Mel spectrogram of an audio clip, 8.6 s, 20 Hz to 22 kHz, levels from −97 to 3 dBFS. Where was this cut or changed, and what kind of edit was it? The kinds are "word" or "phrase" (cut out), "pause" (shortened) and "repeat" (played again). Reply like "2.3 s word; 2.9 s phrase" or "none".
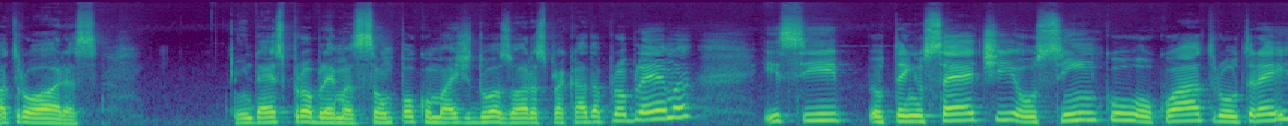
none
